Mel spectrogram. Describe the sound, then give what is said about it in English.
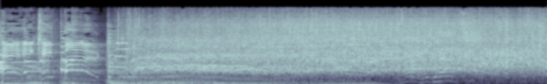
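A moment of singing over piano, played by Colin Sell, gives way to an audience in Norwich clapping along slightly out of time, a dense, loud, steady wash of claps that carries on to the end. “Singing and Colin Sell on the piano and the people of Norwich clapping slightly out of time.”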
